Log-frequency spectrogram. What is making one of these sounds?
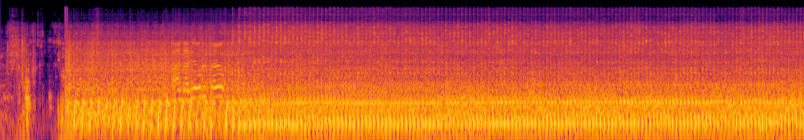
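A boat's motor runs with a steady loud drone.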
